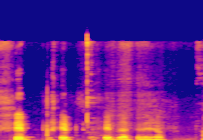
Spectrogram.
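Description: A metal spoon clinking against a small steel bowl, with a voice talking in short syllables over it.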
